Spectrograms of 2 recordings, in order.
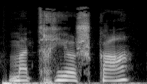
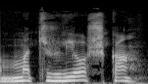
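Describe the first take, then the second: First: The stress is on the last syllable. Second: The stress is not on the last syllable.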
